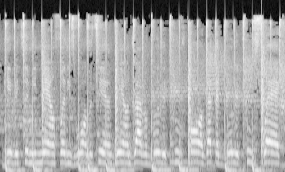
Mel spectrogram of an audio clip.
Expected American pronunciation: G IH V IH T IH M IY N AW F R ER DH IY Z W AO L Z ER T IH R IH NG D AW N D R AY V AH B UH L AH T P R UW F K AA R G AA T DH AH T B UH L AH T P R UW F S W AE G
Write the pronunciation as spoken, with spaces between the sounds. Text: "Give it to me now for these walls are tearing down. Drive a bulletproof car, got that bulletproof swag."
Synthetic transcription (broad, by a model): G IH V IH T IH M IY N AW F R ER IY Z W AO Z ER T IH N D AW N D R AY V AH B UH L AH T P R UW F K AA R G AA T DH AH T B UH L AH T P R UW F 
